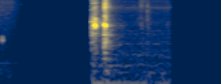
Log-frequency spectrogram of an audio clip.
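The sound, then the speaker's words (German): A short burst of computer keyboard clatter, several quick key clicks lasting under a second, moderately loud, with silence before and after. “Man hört das Klappern. Das klappert. Tastatur.”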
